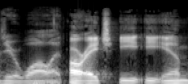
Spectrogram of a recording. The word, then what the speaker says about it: Rheem: said to your wallet r-h-e-e-m but yes phonetically it is oh it's rheem so it's gonna be uh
